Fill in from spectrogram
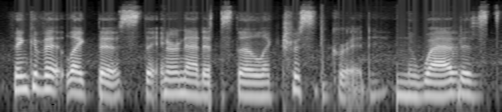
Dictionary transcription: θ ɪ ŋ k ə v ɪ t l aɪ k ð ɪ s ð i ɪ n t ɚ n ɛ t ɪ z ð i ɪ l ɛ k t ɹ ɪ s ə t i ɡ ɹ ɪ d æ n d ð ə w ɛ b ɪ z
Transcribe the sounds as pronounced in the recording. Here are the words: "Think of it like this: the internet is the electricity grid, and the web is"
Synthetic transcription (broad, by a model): θ ɪ ŋ k ə v ɪ t l aɪ k ð ɪ s ð i ɪ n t ɚ n ɛ t ɪ z ð i ɪ l ɛ k t ɹ ɪ s ə t i ɡ ɹ ɪ d n ð ə w ɛ b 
